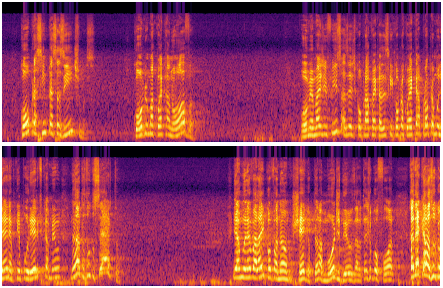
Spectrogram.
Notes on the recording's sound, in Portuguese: Local gravação: Onda Dura Belo Horizonte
